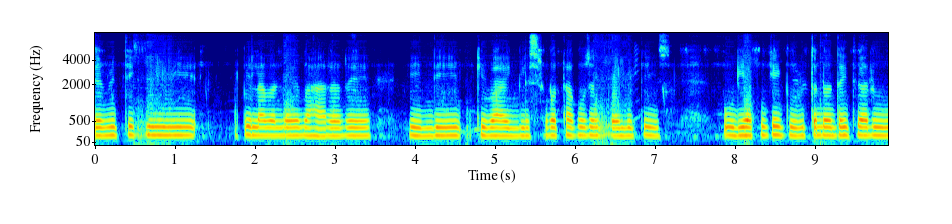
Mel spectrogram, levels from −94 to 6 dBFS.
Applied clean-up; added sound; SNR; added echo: neural separator model SepFormer DNS4.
